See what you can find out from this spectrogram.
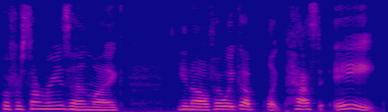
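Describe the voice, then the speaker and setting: A woman in her thirties with a raspy voice, talking casually and rambling on her solo podcast, with many fillers and some swearing. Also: medium pitch, moderate pace, a little mellow. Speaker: podcast host.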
